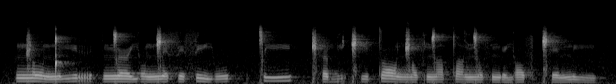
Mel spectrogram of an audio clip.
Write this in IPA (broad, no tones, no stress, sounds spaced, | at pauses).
ŋ͡ǁ o ŋ͡ǃ i r | ŋ͡ǀ œ j o ŋ͡ǁ e s i s i j u | ǀ i | ǁʰ œ bʲ œ ǁʰ i t ɔ ŋ͡ǁ ɔ f ŋ͡ǀ o tˤ ø ŋ͡ǀ o f ŋ e j ɔ f ǁʰ e n i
